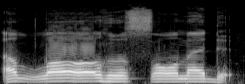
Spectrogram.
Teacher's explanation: Alif lam syamsiyah atau idgham syamsiyah. Karena cara baca huruf lamnya dibaca idgham.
